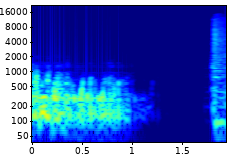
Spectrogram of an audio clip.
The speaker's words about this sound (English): There's nothing more embarrassing than your stomach growling at an inopportune moment. Maybe you're supposed to present a project at work, but everyone's distracted by the racket coming from your gut.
